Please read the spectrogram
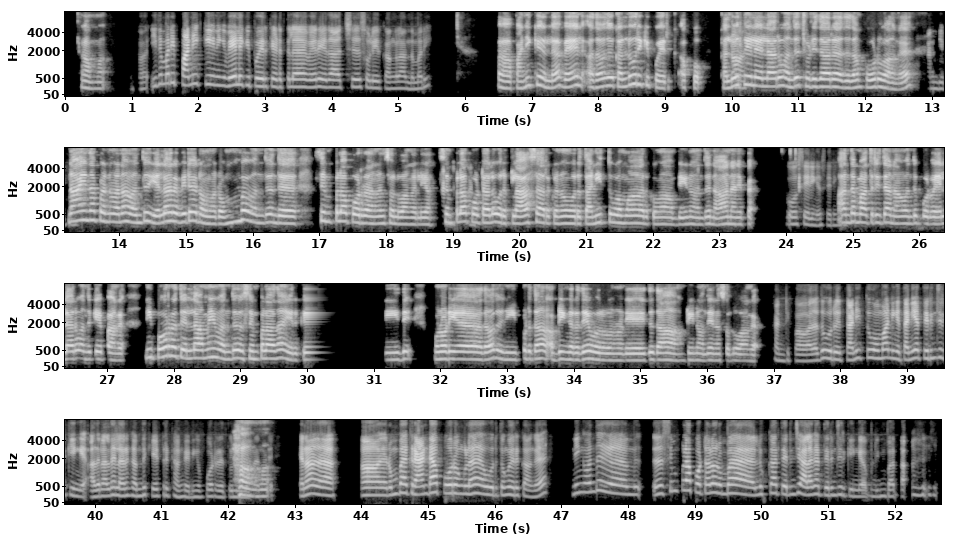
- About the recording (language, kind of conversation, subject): Tamil, podcast, உங்கள் உடைபாணி உங்களைப் பற்றி பிறருக்கு என்ன சொல்லுகிறது?
- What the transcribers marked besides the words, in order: tongue click; tapping; tongue click; other background noise; in English: "சிம்பிளா"; in English: "சிம்பிளா"; distorted speech; in English: "க்ளாஸா"; drawn out: "உன்னுடைய"; "வந்து" said as "கந்து"; mechanical hum; other noise; in English: "கிராண்டா"; drawn out: "வந்து"; in English: "சிம்பிளா"; in English: "லுக்கா"; laughing while speaking: "தெரிஞ்சு அழகா தெரிஞ்சிருக்கீங்க அப்டின்னு பார்த்தா"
